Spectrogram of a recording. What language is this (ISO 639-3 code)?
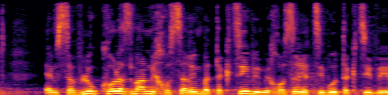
heb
